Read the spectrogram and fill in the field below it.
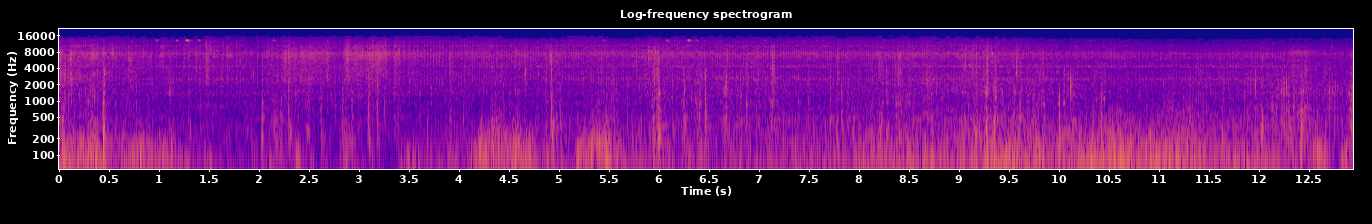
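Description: Wind rumbles across a microphone outdoors.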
